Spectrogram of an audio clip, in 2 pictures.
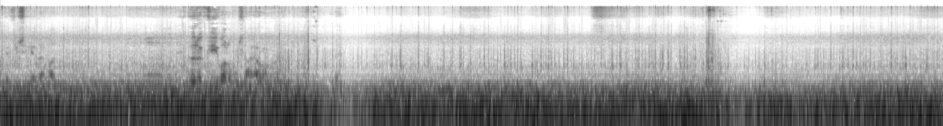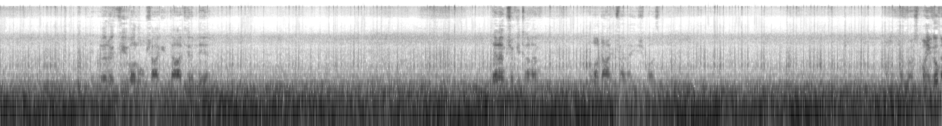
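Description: Car on the move heard from inside the cabin: a loud, steady low rumble of engine and tyres on the road, dipping briefly about six seconds in and again near the end.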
